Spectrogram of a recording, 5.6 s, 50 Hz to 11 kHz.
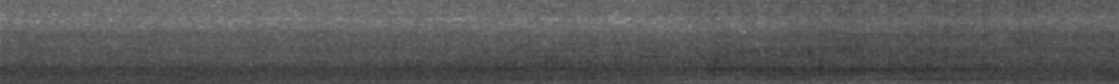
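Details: Marx 898 toy locomotive, old and abused, lubed and tuned, pulling 23 tin litho cars: gritty high-pitched gear whir from a noisy worn intermediate gear; may quiet down with running.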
